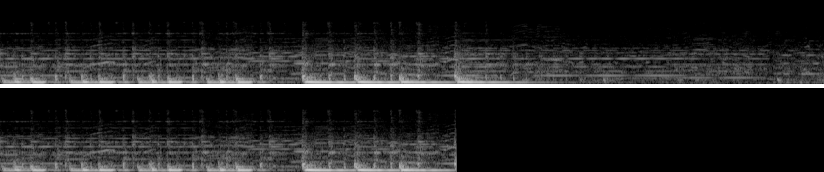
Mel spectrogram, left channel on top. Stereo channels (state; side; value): drops out; right; at 4.6 s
